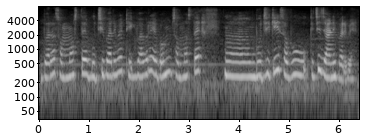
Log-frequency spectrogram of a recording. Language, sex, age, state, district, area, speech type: Odia, female, 45-60, Odisha, Kandhamal, rural, spontaneous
